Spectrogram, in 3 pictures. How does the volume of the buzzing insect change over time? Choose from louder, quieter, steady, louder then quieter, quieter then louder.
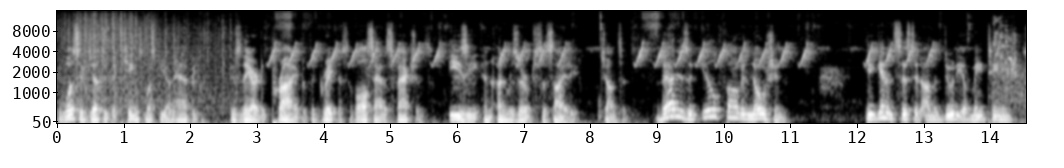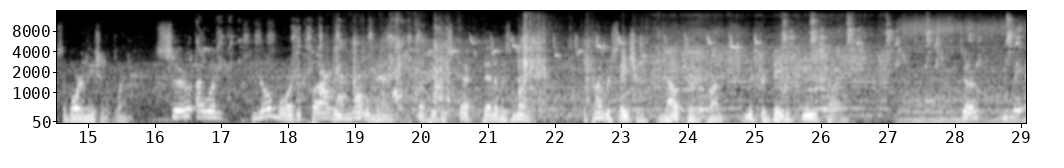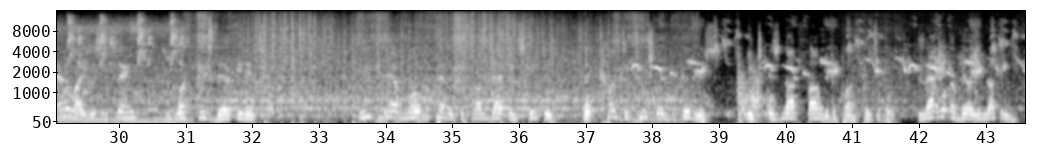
steady.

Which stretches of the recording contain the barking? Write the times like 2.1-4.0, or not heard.
18.1-20.1.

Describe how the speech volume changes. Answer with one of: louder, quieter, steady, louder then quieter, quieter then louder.
steady.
